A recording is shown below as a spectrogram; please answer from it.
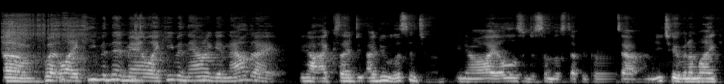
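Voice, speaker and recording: A man's voice: a little high, very fast, hardly any pauses, low-quality recording. A man around forty hosting a podcast in casual chat, loose and chatty, swearing freely and tagging his points with "right?". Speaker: podcast host.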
